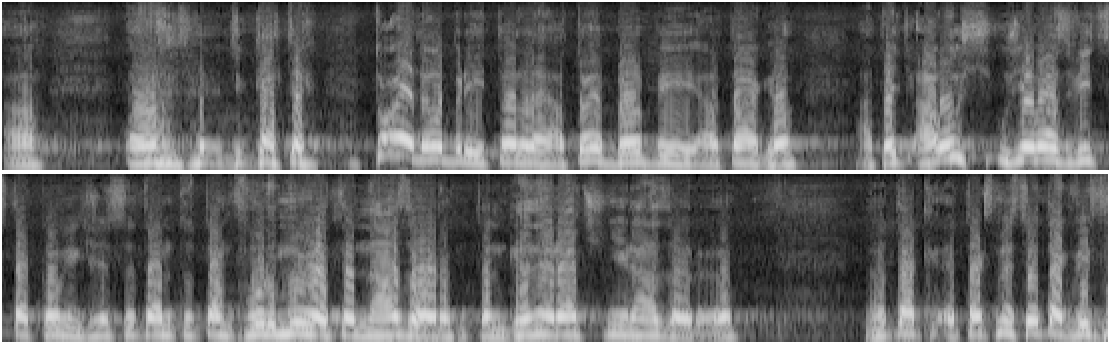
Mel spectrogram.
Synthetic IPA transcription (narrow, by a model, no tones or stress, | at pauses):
a | t͡ʃɛkat̪ɛt̪ɔjɛd̪ɔbɾiːt̪ɔdlɛat̪ɔjɛbl̩biːat̪aɡjɔ | a̰t̪ɛɟauʃuʒjɛʋaːzʋit͡st̪akɔʋiːɣʒɛsat̪amt̪ɔt̪amfɔɾmujɛt̪ɛnːaːzɔɾt̪ɛnɡɛnɛɾat͡ʃniːnaːzɔɾɛ | nɔt̪akt̪aɡsmɛsiɔt̪aɡʋif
